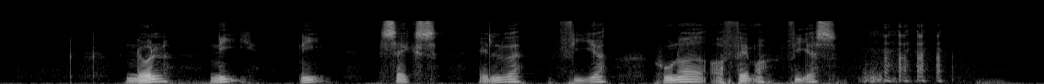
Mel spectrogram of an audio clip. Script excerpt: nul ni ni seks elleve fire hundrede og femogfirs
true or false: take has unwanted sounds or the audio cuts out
true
